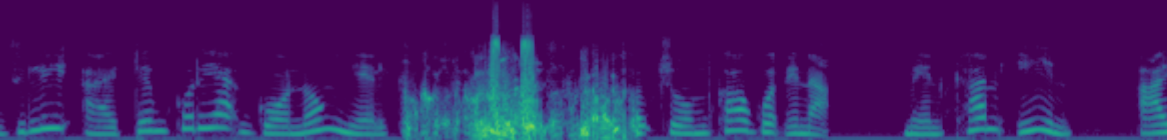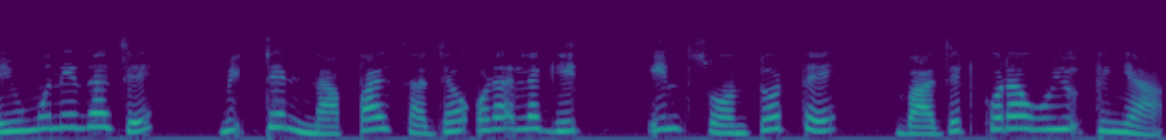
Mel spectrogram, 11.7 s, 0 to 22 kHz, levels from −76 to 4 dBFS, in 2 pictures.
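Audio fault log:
throughout mains hum: a steady 60 Hz tone with low harmonics sits under the speech at about 20 dB below it, the kind of coupling a ground loop or nearby transformer puts onto the line, so it never lets up between phrases.
2.01 to 3.25 s codec payload misread: the speech gives way to garbled noise and warble that barely tracks it. The decoder is reading octet-aligned AMR frames as if they were bandwidth-efficient, so every field lands in the wrong place, and the sound comes back at 3.25 s once the two sides agree.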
